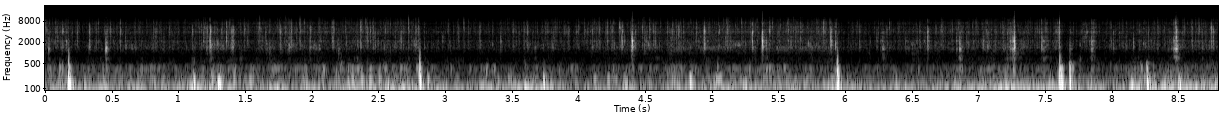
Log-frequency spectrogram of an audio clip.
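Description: Underwater, a coral reef crackles and pops with sharp clicks.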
